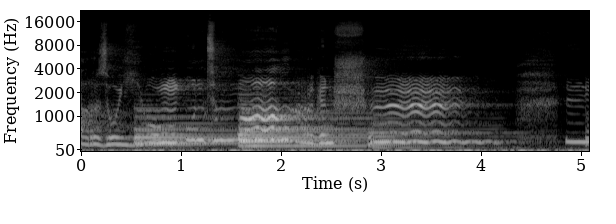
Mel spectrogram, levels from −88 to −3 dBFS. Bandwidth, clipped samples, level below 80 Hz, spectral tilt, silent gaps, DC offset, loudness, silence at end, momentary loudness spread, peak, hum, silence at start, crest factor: 16 kHz; under 0.1%; -60 dBFS; -6.5 dB/octave; none; under 0.1%; -32 LUFS; 0 s; 16 LU; -16 dBFS; none; 0 s; 18 dB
